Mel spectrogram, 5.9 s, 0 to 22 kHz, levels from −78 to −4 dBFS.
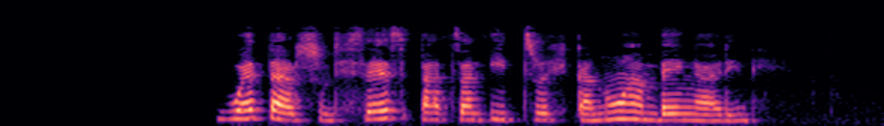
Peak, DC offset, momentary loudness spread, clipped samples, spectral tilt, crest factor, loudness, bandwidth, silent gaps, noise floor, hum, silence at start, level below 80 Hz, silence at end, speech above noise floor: -4 dBFS; under 0.1%; 11 LU; under 0.1%; -4 dB/octave; 22 dB; -23 LUFS; 9.4 kHz; none; -65 dBFS; none; 1.45 s; -72 dBFS; 0.85 s; 42 dB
